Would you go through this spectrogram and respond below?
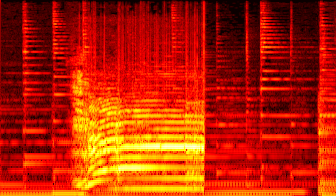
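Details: A cow gives a single drawn-out moo that rises at the start, then holds a steady tone for about a second, over continuous background music with plucked guitar.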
